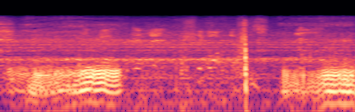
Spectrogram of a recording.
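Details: French Bulldog. A sleeping French Bulldog gives long, low, rattling snores, each breath a rough buzzing drone lasting over a second. A brief sharp click sounds between the snores.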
